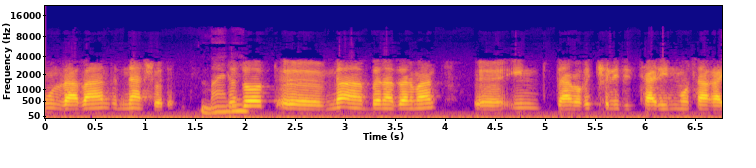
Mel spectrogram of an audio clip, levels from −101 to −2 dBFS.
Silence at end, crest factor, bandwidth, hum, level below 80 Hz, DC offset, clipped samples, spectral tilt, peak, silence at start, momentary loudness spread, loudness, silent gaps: 0 s; 16 dB; 4.4 kHz; none; -40 dBFS; under 0.1%; under 0.1%; -7 dB/octave; 0 dBFS; 0 s; 12 LU; -16 LUFS; none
